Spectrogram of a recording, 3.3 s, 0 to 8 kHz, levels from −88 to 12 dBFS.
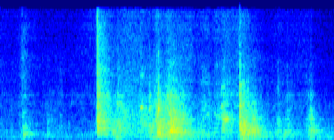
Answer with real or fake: fake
